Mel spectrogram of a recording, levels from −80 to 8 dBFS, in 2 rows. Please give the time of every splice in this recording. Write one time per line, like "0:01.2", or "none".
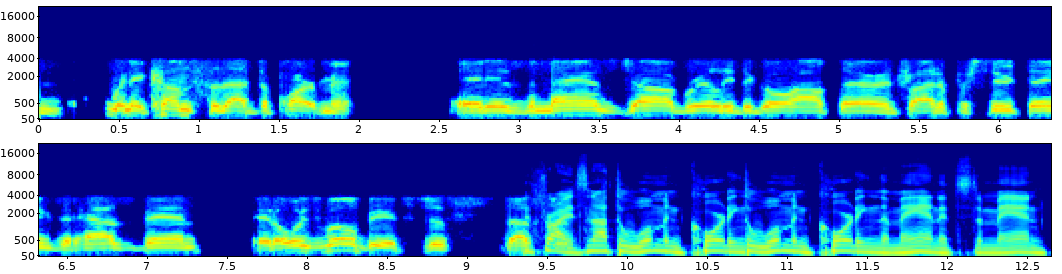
0:10.7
